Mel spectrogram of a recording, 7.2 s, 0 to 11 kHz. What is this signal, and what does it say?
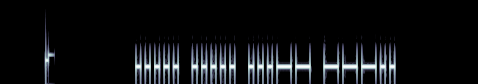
Morse code, heard as a keyed tone, about 17 wpm, 700 Hz. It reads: 5538
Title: Common Cut Numbers - 4-Digit 17wpm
